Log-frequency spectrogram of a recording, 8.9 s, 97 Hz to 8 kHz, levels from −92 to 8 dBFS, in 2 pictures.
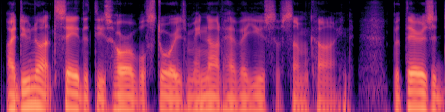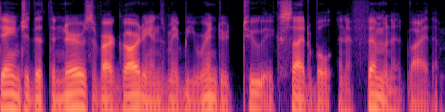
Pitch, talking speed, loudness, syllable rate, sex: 85 Hz, 245 wpm, -21 LUFS, 6.5 syllables/s, male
